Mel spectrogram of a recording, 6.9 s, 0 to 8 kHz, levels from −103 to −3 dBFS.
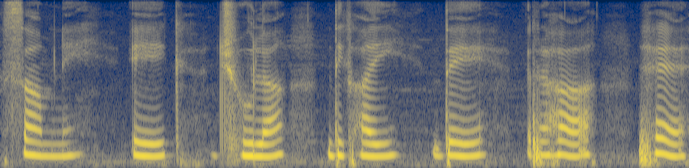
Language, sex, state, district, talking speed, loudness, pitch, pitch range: Hindi, female, Haryana, Charkhi Dadri, 60 wpm, -15 LUFS, 235 Hz, 220-245 Hz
